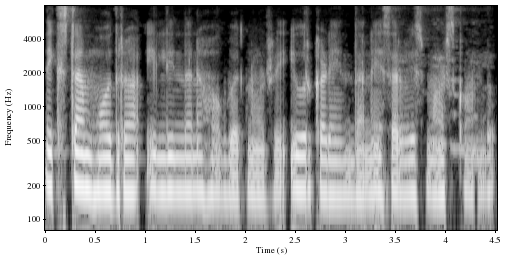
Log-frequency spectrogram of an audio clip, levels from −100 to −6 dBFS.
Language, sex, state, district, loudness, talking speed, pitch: Kannada, female, Karnataka, Dharwad, -19 LUFS, 160 wpm, 170 Hz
